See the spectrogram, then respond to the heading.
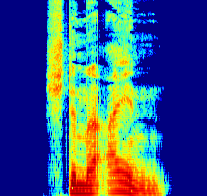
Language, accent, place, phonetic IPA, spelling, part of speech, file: German, Germany, Berlin, [ˌʃtɪmə ˈaɪ̯n], stimme ein, verb, De-stimme ein.ogg
- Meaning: inflection of einstimmen: 1. first-person singular present 2. first/third-person singular subjunctive I 3. singular imperative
